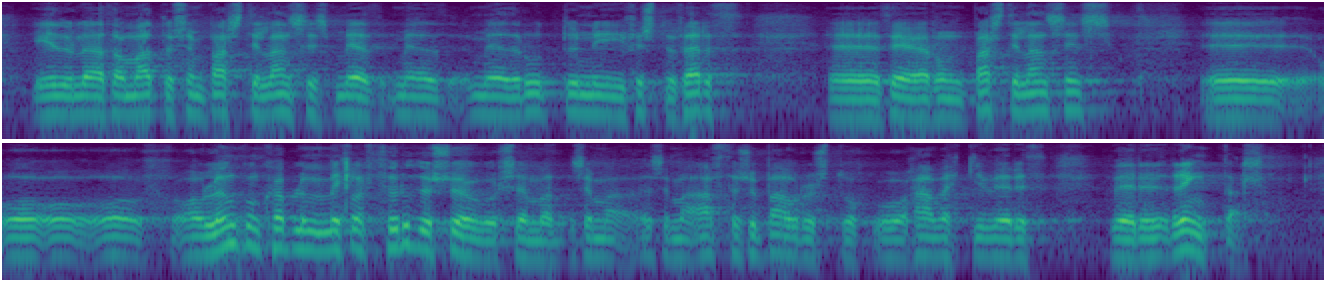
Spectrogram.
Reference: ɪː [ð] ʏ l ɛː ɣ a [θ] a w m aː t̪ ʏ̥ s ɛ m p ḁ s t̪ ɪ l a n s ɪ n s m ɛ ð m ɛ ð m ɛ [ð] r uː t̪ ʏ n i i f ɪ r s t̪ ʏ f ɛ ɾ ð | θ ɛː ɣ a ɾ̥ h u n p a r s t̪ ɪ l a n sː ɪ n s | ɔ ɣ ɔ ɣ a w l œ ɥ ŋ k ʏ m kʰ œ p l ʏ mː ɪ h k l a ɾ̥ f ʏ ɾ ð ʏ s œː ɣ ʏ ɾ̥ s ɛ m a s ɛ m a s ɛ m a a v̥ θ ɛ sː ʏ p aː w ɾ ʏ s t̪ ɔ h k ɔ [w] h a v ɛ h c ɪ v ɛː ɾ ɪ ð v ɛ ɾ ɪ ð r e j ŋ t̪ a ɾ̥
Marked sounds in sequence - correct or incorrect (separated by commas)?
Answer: correct, correct, correct, incorrect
